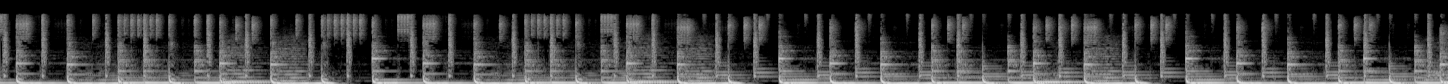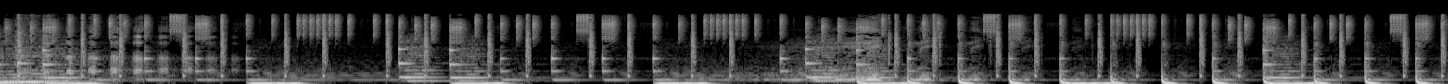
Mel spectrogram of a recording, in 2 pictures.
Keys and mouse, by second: 2.7 F1, 2.7 click, 3.0 click, 3.9 click, 8.1 click.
